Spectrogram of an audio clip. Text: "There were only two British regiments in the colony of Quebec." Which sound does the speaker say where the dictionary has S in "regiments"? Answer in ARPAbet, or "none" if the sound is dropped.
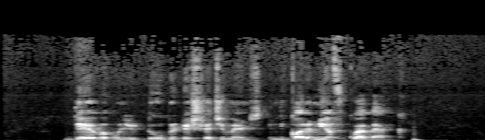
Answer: S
